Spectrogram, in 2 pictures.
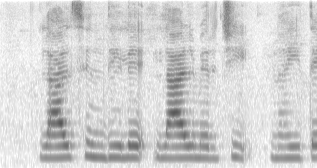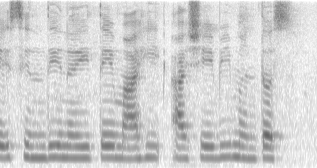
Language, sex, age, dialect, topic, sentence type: Marathi, female, 25-30, Northern Konkan, agriculture, statement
